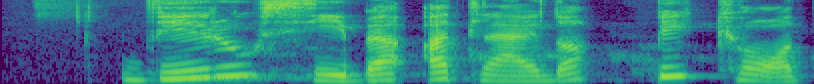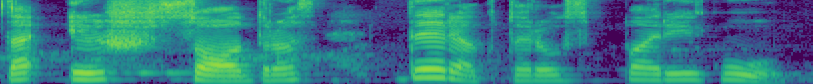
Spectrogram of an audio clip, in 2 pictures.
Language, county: Lithuanian, Vilnius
